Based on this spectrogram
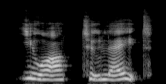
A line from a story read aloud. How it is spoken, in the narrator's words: I cried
